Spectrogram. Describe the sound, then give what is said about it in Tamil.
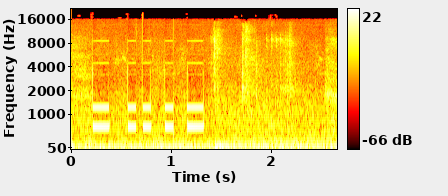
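Five quick electronic keypad beeps as an eight-digit code is punched in to open a house door, uneven in rhythm, followed by a few faint clicks over a low background hum. “நான் உன் ஃபோனுக்கு மெசேஜ் அனுப்பியிருக்கேன் பாரு அந்த எயிட் டிஜிட் நம்பரை போட்டு உள்ள போயிரு”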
